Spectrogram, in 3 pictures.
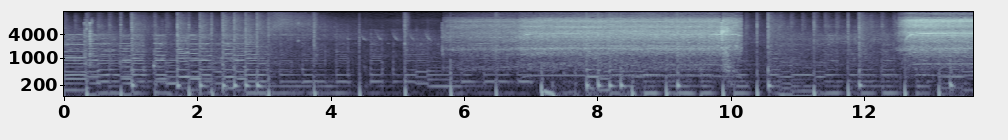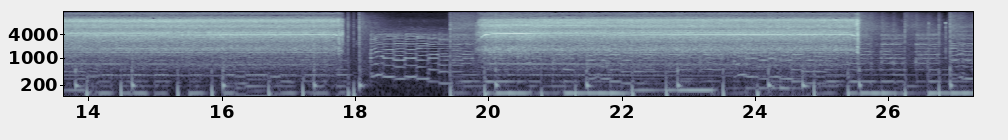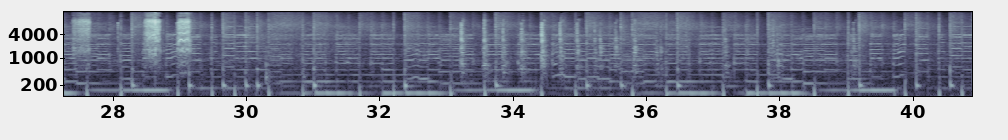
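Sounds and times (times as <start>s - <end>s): background music: 0.0s - 40.9s
electric drill whining: 5.7s - 10.2s, 12.5s - 18.0s, 19.8s - 25.7s, 27.3s - 29.4s.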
